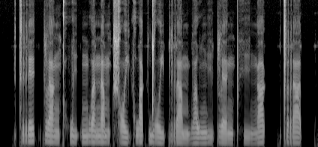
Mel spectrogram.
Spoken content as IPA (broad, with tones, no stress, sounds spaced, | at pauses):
t r eː˦˥ k̚ p l a˨˩ ŋ kʰ w i˨˩ ʔ m u˧ a̯ n a˧ m t͡ɕ ɔː˩˦ j k w a˦˥ k̚ d oː˩˦ j p r a˨˩ m b a˧ w ŋ iː˧ p l ɛː˨˩ ŋ pʰ iː˨˩ ŋ a˥˩ k̚ | t r a˨˩ t̚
